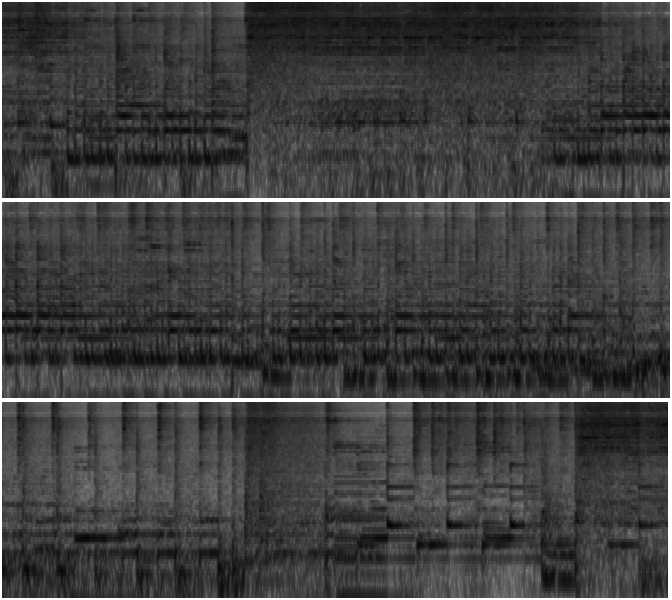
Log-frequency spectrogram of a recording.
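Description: Drum kit played live in a dense groove of bass drum, snare and rimshots, with pitched instruments holding notes underneath. The playing thins out briefly late on, then fills in again.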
